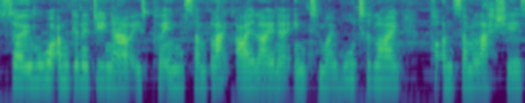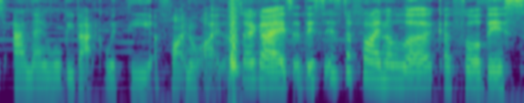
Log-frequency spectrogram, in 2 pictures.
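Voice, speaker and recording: With music in the background, a woman in a fairly high voice speaks at a moderate pace with lively intonation and hardly any pauses. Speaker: beauty youtuber. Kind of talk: makeup tutorial voiceover. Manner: casual, chatty.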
